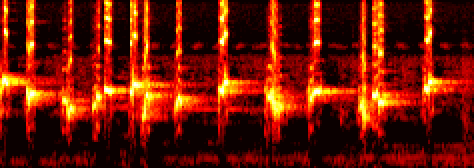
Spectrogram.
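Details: Yellow-vented bulbul giving rapid, rich, bubbling notes, about three or four a second, sliding between middle and high pitches in imitation of a straw-headed bulbul.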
